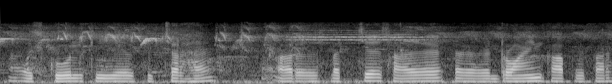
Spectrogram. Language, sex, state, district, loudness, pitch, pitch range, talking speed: Hindi, male, Chandigarh, Chandigarh, -17 LUFS, 140 Hz, 135-145 Hz, 125 wpm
